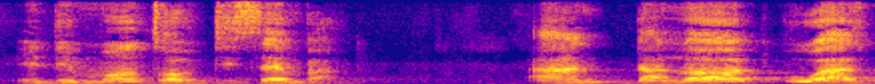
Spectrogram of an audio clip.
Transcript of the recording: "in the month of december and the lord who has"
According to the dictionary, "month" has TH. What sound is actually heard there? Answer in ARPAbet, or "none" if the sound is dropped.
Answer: T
